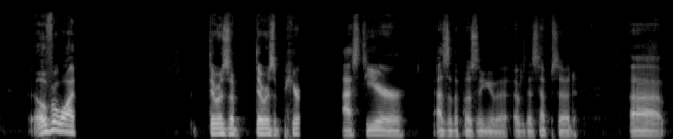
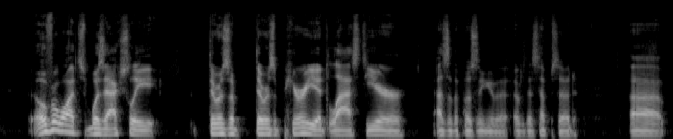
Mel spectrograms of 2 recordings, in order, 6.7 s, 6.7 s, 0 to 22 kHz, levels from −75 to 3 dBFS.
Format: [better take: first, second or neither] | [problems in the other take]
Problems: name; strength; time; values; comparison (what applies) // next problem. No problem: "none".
second | audio cutting out; at 1 s for 1 s and at 3 s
